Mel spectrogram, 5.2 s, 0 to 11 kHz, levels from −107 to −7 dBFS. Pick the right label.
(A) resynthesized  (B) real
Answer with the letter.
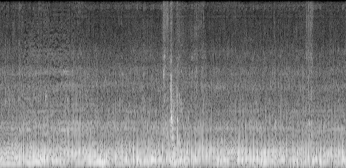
A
